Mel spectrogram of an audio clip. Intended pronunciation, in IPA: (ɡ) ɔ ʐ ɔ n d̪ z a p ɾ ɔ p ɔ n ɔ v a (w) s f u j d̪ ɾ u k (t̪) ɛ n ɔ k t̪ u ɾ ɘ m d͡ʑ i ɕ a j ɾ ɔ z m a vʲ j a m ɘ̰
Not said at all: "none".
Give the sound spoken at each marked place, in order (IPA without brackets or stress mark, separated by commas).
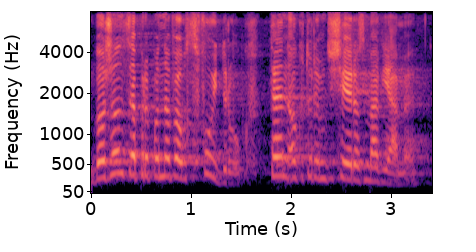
b, w, t̪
